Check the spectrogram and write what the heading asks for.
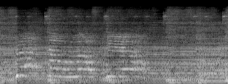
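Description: Live experimental dark rap/noise music with a steady pulsing beat about twice a second, and a voice sliding in pitch through the stage microphone over dense layered electronics.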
